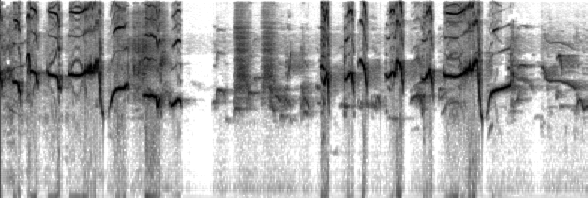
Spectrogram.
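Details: Lure song of a gacor Oriental magpie-robin to start reluctant birds singing: forceful, fast sequences of ringing whistles, steep swoops and rasping notes, a short pause, then another loud burst.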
